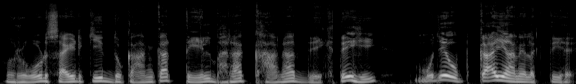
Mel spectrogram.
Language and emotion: Hindi, disgusted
